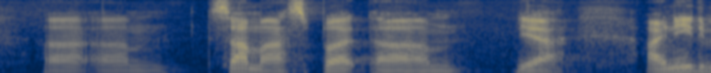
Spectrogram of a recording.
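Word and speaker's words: Servus: Zamas. Samas, but yeah. I need to be careful because the Austrians don't pronounce the S's like the Z as much as Germans do.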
